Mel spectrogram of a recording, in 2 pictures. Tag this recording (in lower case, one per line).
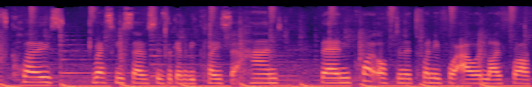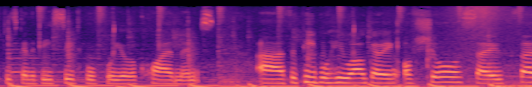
music
speech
